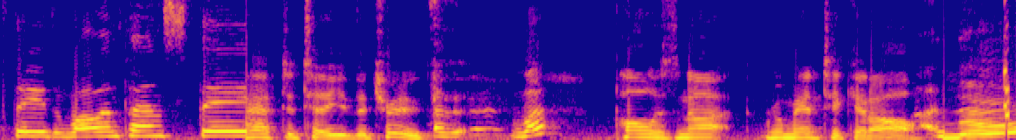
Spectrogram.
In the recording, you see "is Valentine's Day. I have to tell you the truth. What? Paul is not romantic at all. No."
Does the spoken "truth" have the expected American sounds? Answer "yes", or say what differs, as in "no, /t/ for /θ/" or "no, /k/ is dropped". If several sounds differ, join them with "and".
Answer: yes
